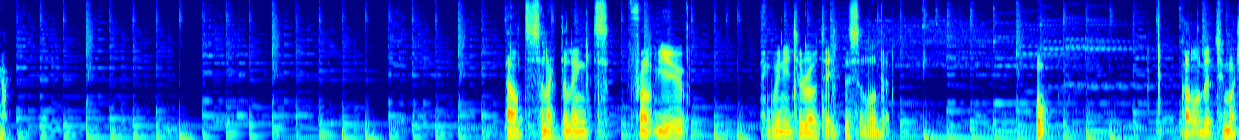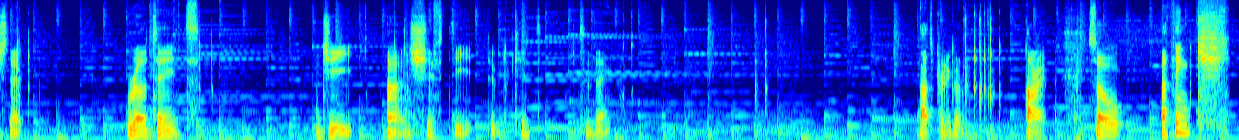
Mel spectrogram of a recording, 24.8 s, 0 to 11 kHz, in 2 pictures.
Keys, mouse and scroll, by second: 0.2 middle click, 1.4 g, 2.7 middle click, 4.8 l, 5.6 KP_1, 7.8 shift+middle click, 8.6 r, 11.2 l, 12.4 g, 13.2 r, 14.2 g, 16.2 shift+d, 18.4 click, 18.6 middle click, 19.8 Tab, 20.4-21.7 middle drag, 22.0 ctrl+s, 22.1 shift+middle click, 24.0 shift+middle click.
